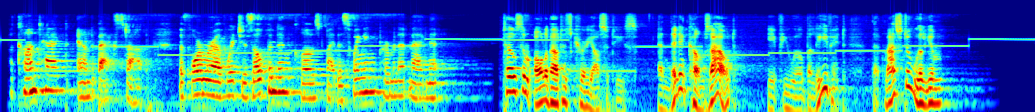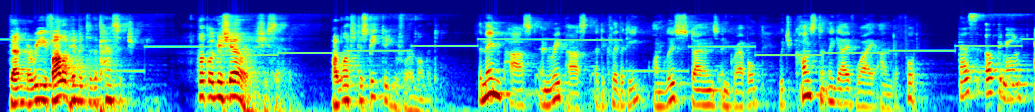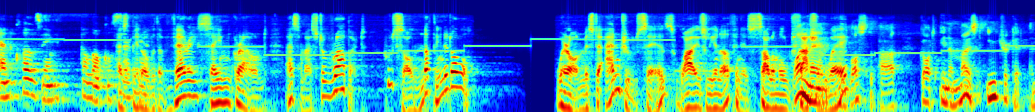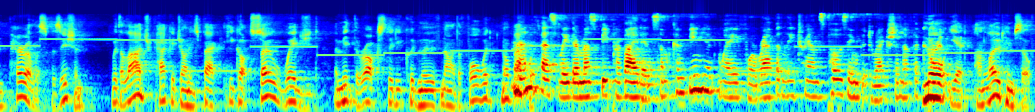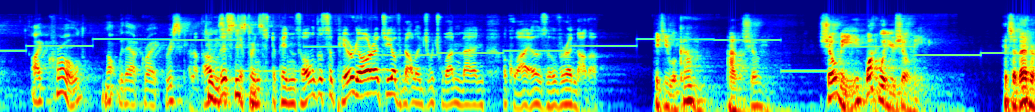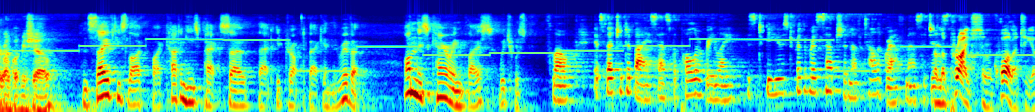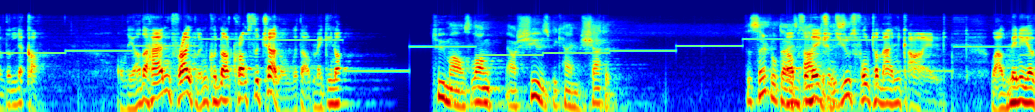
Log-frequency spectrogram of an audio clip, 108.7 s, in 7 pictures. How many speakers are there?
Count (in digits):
4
